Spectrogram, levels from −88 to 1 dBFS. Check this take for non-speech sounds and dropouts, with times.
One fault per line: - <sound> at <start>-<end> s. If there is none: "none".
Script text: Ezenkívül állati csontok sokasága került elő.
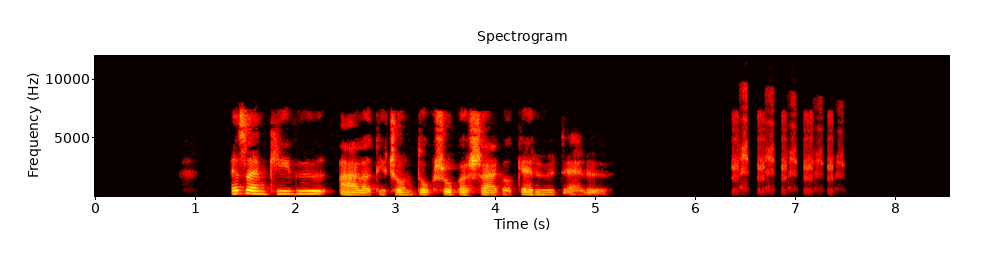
- laugh at 6.4-7.5 s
